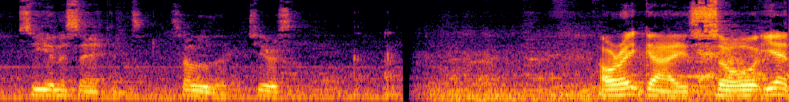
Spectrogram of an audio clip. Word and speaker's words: salute: Salute.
